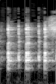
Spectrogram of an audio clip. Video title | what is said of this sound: Avengers Infinity War: Thors weapon quest set review | You shake it around, it's solid. Not a lot of clacking around, except for Thor, because that's not a very tight connection.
